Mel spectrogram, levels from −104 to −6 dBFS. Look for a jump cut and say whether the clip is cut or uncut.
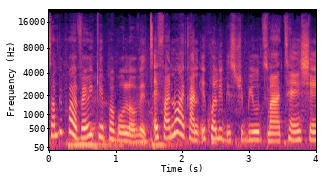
cut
